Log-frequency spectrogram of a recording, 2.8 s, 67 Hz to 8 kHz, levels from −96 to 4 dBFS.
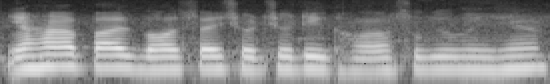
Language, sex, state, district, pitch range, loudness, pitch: Hindi, male, Madhya Pradesh, Umaria, 155-170 Hz, -15 LUFS, 160 Hz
